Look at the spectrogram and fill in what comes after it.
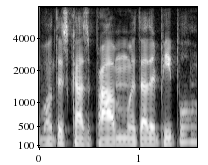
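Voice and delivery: ordinary delivery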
